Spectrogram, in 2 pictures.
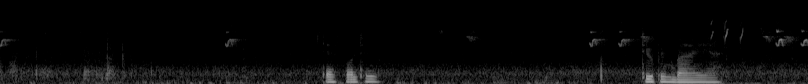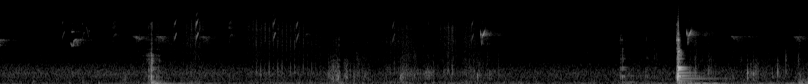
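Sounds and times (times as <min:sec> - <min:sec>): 
speech: 0:03.2 - 0:03.9, 0:06.4 - 0:07.4
bird calls from a circling flock: 0:05.8 - 0:13.3, 0:14.3 - 0:16.1.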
